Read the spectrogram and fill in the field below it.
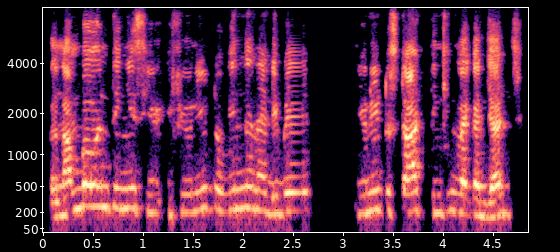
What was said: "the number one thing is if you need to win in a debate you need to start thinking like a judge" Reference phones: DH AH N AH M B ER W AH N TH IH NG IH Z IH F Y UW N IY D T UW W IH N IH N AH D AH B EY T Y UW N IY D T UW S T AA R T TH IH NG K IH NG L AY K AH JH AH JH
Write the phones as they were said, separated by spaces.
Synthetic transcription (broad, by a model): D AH N AH M B ER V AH N T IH NG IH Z IH F Y UW N IY D T UW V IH N IH N AH D AH B EY T Y UW N IY D T UW S T AA R T T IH NG K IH NG L AY K AH JH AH JH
